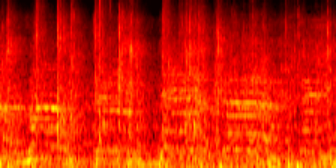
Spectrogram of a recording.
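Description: Tap shoes of a group of dancers striking a wooden floor in a clatter of taps and stamps, over recorded swing music.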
